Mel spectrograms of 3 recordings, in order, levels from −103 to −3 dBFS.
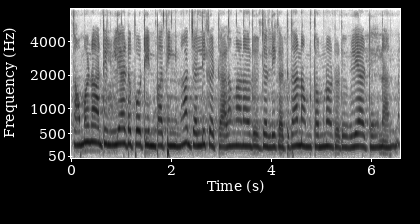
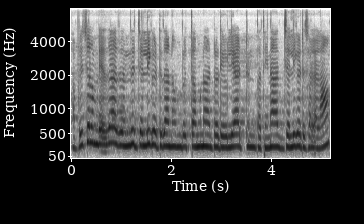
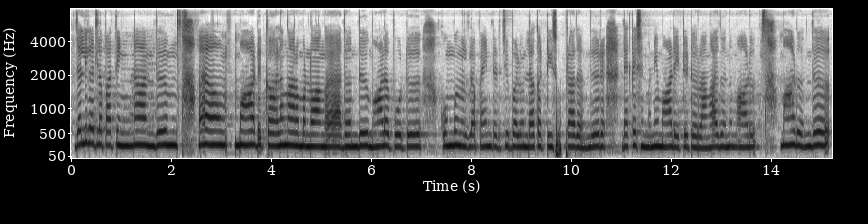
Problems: background sounds at intervals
